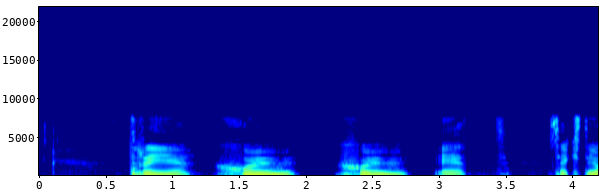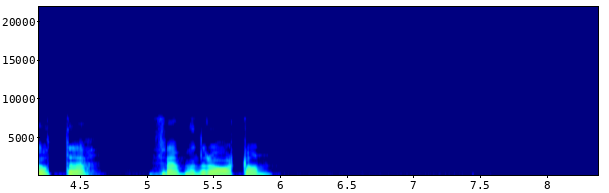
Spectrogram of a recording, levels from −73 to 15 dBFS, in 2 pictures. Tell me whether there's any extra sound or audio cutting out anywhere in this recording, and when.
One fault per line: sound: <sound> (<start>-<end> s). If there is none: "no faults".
no faults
